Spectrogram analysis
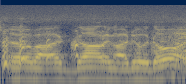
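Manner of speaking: lightly hammed-up plummy English endearment with a laugh; a hint of a swooning upper-class Englishman; mock posh English lover. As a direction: play the smitten English gent, half laughing. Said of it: "be sexy when you're talking like this".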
